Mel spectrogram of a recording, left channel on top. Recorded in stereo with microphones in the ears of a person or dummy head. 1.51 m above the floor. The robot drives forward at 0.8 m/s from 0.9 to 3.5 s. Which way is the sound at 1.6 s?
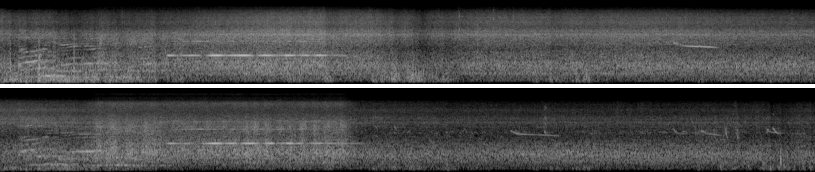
5° right (ahead or behind).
